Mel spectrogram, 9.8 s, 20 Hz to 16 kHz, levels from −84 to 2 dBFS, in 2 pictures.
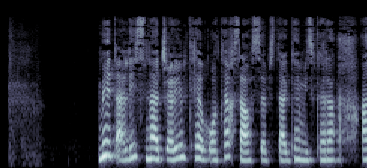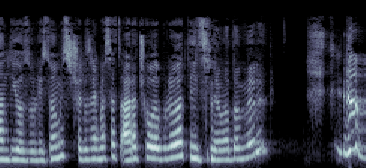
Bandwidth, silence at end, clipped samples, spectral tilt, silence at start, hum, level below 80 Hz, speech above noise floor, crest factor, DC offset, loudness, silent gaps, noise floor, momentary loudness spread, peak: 11.5 kHz; 0 s; under 0.1%; -4 dB/octave; 1.3 s; none; -72 dBFS; 57 dB; 18 dB; under 0.1%; -17 LUFS; none; -74 dBFS; 9 LU; 0 dBFS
